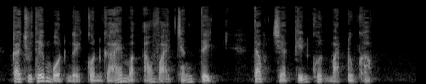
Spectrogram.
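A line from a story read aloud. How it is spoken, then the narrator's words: Quiet question. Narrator (Vietnamese): Ninh hỏi nhỏ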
